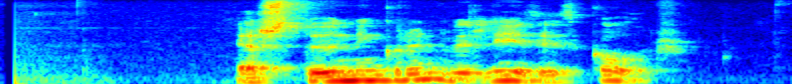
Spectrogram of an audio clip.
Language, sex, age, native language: Icelandic, male, 50-59, Icelandic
